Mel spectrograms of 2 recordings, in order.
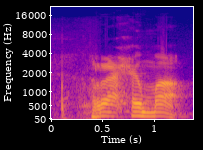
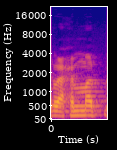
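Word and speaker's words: رحمة: റഹ്മ റഹ്മ അത റഹ്മത്ത് എന്നും പറയും താന് ഉച്ചാരണം കൊടുക്കാറില്ല റഹ്മത്തു ഫുൾ സ്റ്റോപ്പിൽ റഹ്മത്ത് എന്നും പറയാറുണ്ട് റഹ്മ കാരുണ്യം റഹ്മ കാരുണ്യം കൃപ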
